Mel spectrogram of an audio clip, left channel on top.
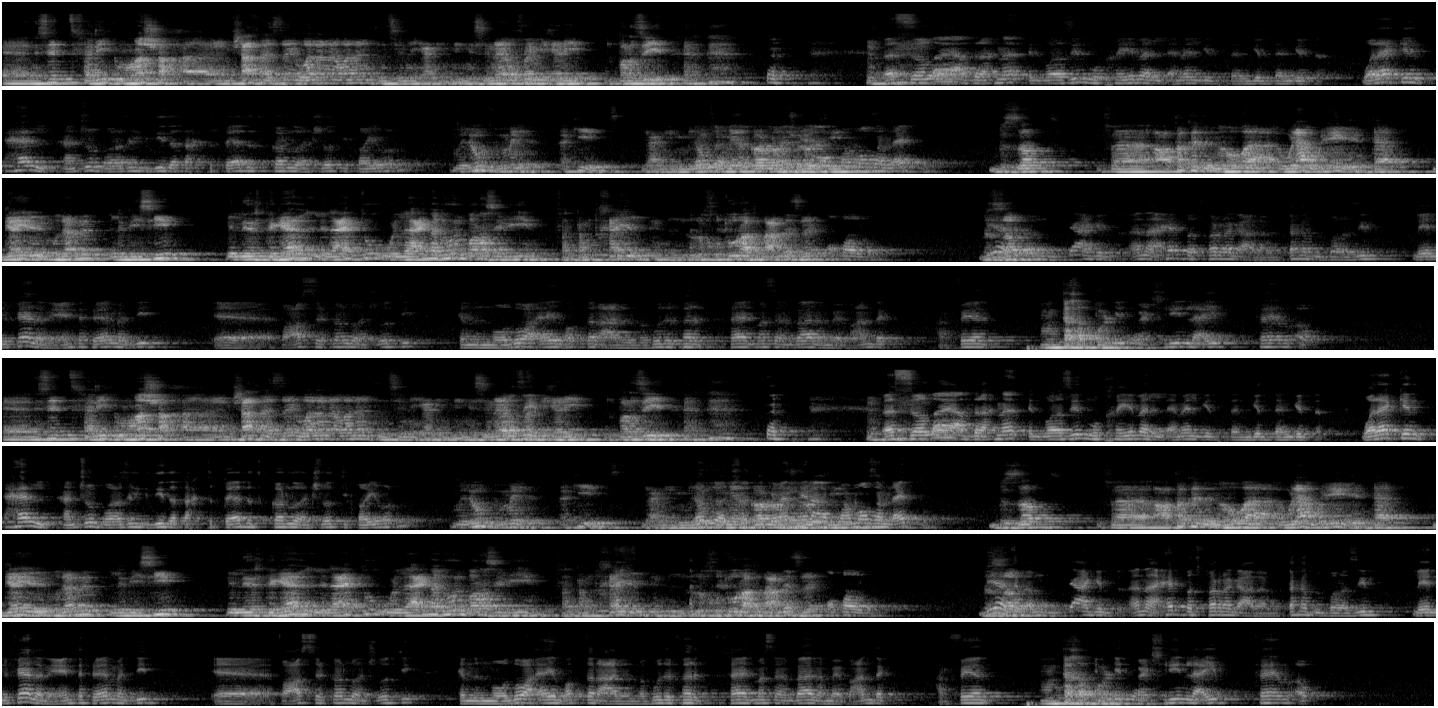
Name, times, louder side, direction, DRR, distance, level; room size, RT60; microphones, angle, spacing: voice 1, 0.0-7.4 8.6-9.1 18.8-20.4 20.7-22.8 24.2-24.8 25.3-28.4 28.6-30.5 30.9-36.9 38.5-38.9 53.4-54.2, left 1 dB, 10° left, -4 dB, 1.8 m, -25 dB
voice 2, 4.8-5.5 7.6-13.2 13.6-18.4 21.2-23.7 34.8-35.0 35.6-36.7 36.9-37.5 38.5-42.4 42.8-44.6 45.1-47.1 47.6-51.9 52.4-52.9 53.3-53.4 54.1-55.3 55.6-56.1, right 3 dB, 35° right, 6 dB, 0.3 m, -31 dB
9.1 x 5.6 x 2.7 m, 1.0 s
head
